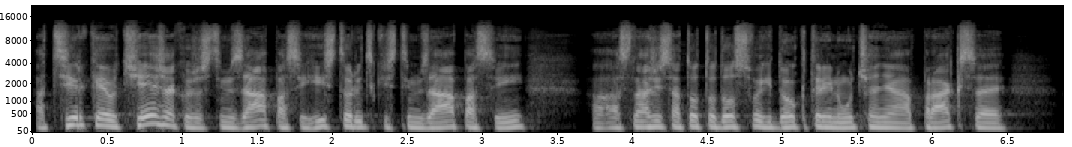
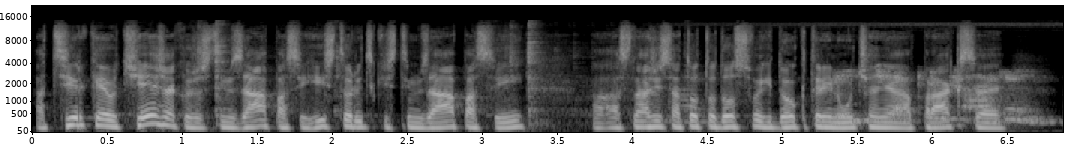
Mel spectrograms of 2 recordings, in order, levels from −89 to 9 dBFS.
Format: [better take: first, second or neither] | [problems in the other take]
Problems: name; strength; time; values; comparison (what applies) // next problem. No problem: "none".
first | alarms or sirens; noticeable; throughout; 10 dB below the speech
